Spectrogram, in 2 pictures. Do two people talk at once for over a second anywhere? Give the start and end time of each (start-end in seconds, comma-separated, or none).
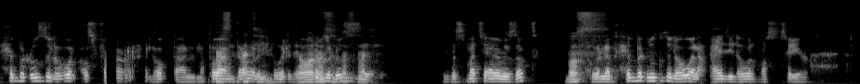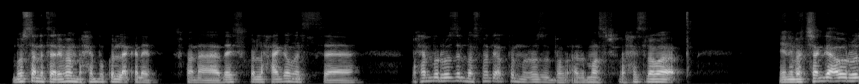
2.1-3.6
